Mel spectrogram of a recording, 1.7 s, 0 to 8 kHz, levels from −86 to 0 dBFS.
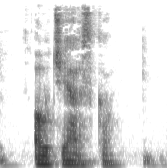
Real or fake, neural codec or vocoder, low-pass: real; none; 7.2 kHz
